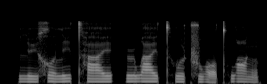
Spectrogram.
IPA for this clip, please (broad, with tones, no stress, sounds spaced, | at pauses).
l y˧˥ x o˧ ʊ̯ l i˥ t̪ʰ a˥ ɪ̯ | ɻ w a˥ ɪ̯ t̪ʰ u˧˥ ʈ͡ʂ w ɔ̰˨˩ t̪ʰ w ɑ˥˩ ŋ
